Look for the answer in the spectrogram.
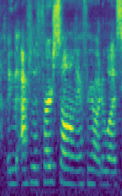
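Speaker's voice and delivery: ordinary talk, nothing marked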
